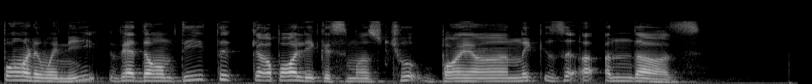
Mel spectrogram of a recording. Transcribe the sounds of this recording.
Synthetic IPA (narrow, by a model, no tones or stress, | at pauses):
pãːɽʋɐniʋed̪aːmt̪it̪ɨkapaːlikɨsmɐzt͡ʃʰubɐjaːnɨkzɨʔɐɐnd̪aːz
